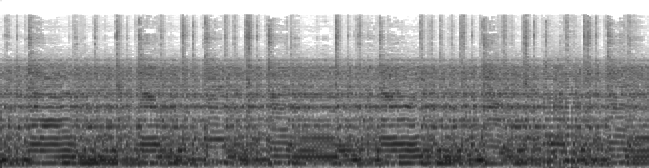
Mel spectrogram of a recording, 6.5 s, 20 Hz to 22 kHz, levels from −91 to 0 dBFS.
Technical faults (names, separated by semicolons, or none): robotic sound from repeated short buffers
